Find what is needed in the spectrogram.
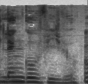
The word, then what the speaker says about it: Lengaviva: Ça s'écrit Lengaviva, voilà, mais ça se dit Lengovivo.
